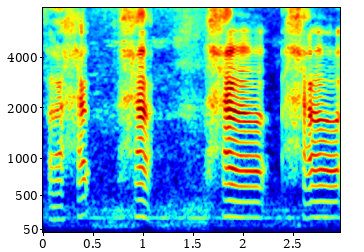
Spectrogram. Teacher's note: ح کو وسط حلق سے ادا کریں گے، باریک پڑھیں گے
